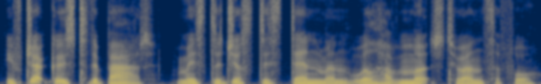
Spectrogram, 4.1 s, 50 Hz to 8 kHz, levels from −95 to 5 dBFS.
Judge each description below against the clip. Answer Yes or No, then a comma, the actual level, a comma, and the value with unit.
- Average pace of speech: No, fast, 220 wpm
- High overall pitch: No, medium, 160 Hz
